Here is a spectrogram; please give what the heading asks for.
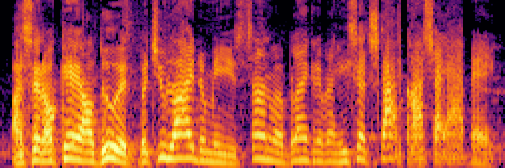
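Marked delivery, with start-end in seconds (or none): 0.4-3.2 high-pitched grudging outburst; retold angry yielding, pitched up; mock furious, give in while insulting; indignant cussing. Acted quarrel with the preacher. 3.7-4.9 slow, drawn-out mock rebuke; slow, higher-pitched scolding; scolding preacher.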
